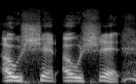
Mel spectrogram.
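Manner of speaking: play-acted startled, loud outburst, words stretched. Retelling a reaction to a game reveal: imitating own yell. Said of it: "So I literally yelled".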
